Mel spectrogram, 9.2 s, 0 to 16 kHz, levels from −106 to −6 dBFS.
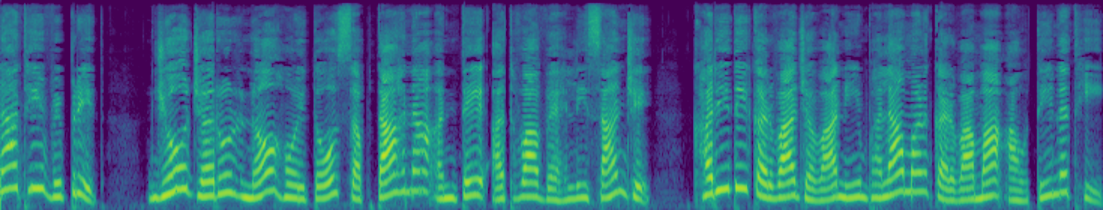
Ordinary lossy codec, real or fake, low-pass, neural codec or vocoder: AAC, 48 kbps; fake; 14.4 kHz; vocoder, 44.1 kHz, 128 mel bands every 256 samples, BigVGAN v2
